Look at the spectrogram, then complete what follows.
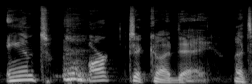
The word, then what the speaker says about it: Antarctica: Antarctica day somewhere there's got to be a district court judge who can take care of that for us perhaps. Yeah. And it's Ant Arctica Day.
